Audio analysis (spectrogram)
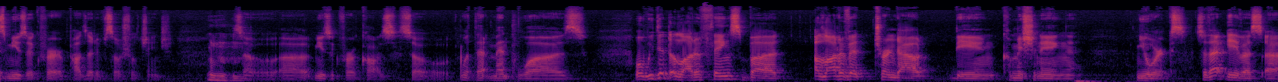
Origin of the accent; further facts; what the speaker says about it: Philippines; moved away as an adult; also born or lived in New York, United States; Now I'm in the Philippines. I'm in my home country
